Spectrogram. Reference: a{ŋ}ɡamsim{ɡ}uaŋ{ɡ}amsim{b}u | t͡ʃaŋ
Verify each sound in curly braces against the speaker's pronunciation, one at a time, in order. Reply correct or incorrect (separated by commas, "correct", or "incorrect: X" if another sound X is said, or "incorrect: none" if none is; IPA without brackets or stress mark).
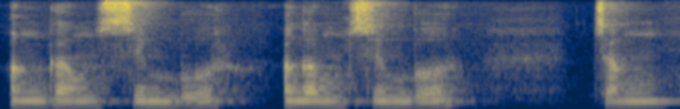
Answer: correct, incorrect: b, correct, correct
